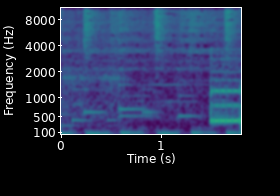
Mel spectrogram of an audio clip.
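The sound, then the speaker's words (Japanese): Telephone tones as a call is placed. Faint, short low beeps repeat in a steady on-off pattern, then a firmer, brighter tone begins near the end. “今ちょっとね電話をしますね。”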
